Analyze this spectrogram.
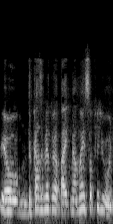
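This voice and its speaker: A man is speaking. His pace is fairly quick. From Brazil, southern Minas Gerais. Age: 60s. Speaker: actor. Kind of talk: interview.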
